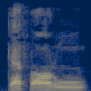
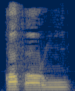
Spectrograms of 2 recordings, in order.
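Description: First: The kaf and fa sound moderately light, not extreme. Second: The kaf and fa sound strongly thick and heavy. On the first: The speaker calls it right. "الصح إيه؟" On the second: The speaker calls it wrong. "وفي ناس بتضخم قوي وتتخن الكاف والفاء"

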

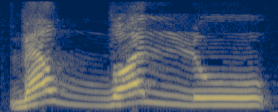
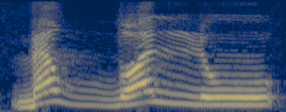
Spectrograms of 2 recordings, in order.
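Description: The two takes are said the same way.

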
